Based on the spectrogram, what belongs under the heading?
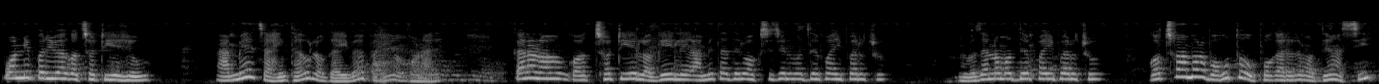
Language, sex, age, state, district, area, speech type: Odia, female, 30-45, Odisha, Jagatsinghpur, urban, spontaneous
